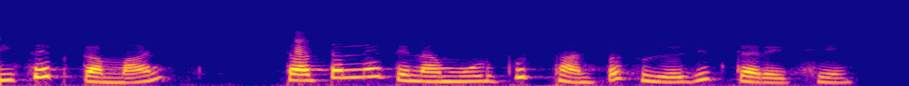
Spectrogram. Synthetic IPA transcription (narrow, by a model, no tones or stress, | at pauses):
iseʈkəman | t̪əʈəlnet̪enamuɽbuɾst̪ʰanpəɾsujod͡ʒit̪kəɾet͡ʃʰe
